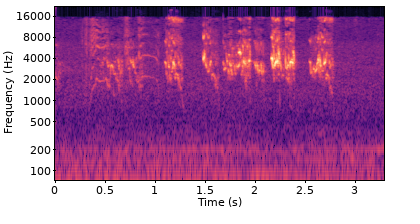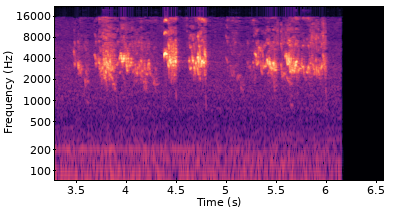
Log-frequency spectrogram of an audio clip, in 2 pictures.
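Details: A budgerigar chatters in quick, scratchy chirps and squawks, bunched in bursts, during mating, with a low hum behind.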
